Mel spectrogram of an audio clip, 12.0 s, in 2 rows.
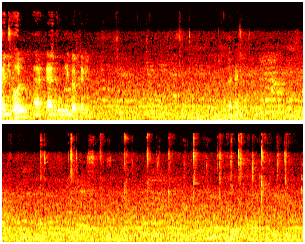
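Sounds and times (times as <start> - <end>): faint room hum: 0.0 - 12.0
chewing: 6.8 - 12.0.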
